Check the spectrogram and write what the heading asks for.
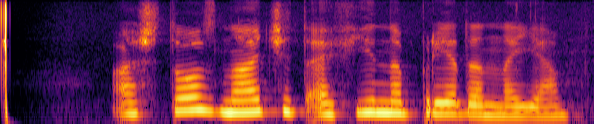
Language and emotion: Russian, neutral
